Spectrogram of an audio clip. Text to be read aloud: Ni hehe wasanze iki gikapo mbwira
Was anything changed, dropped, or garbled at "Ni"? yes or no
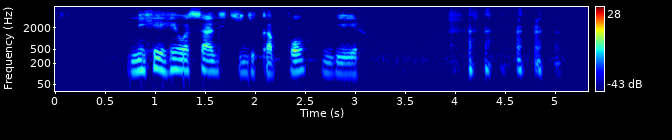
no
